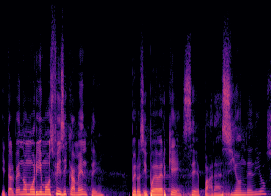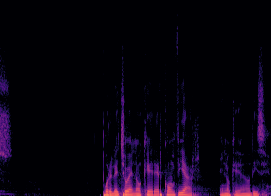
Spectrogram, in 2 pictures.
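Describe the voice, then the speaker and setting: A man preaching a sermon, asking the congregation questions and answering them, swinging from loud high peaks to soft low endings. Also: unhurried. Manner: call-and-response questions to the congregation. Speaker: pastor. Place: church. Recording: long church hall reverb.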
